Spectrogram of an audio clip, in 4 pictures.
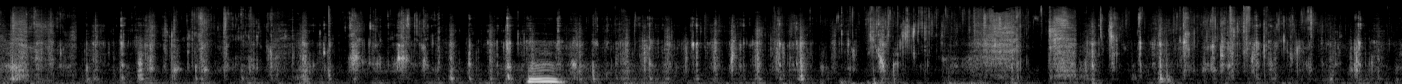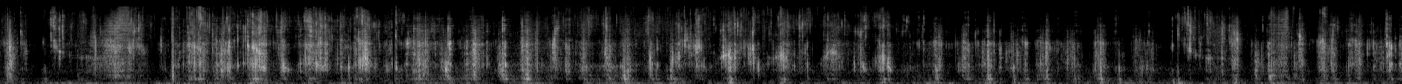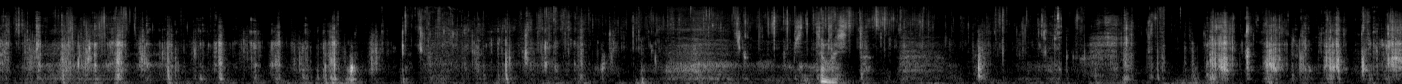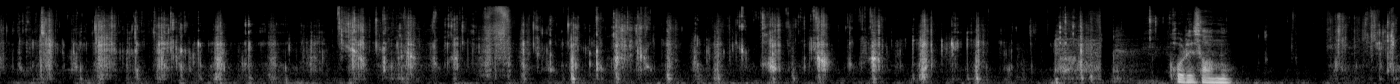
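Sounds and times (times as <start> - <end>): crunchy bites: 0.0 - 53.7
wet chewing: 0.0 - 53.8, 54.6 - 56.0.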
